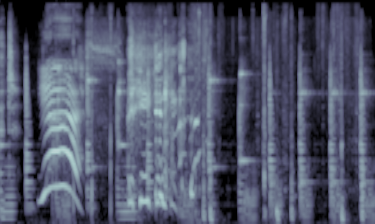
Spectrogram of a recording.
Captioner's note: both giggle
